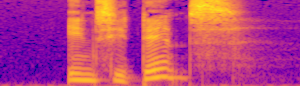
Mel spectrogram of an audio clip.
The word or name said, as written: incidens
